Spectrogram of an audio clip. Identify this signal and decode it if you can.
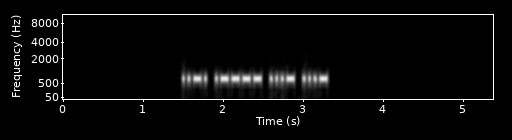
Morse code, heard as a keyed tone, about 34 wpm, 700 Hz. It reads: F1VV
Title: DXCC-100 Call Signs - 4 Characters - Repeated 3x - 35wpm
